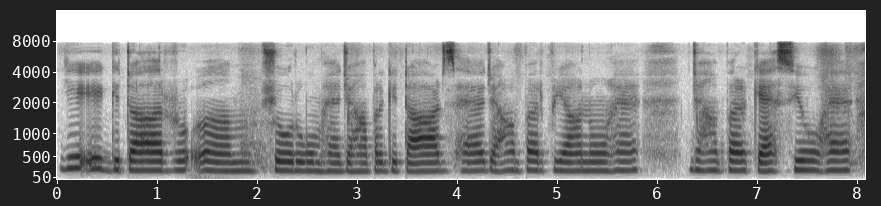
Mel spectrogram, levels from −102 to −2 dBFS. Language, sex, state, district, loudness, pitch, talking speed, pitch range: Hindi, female, Bihar, Patna, -22 LUFS, 195 Hz, 135 wpm, 190-200 Hz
